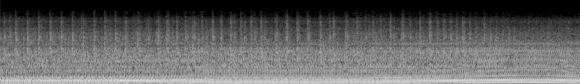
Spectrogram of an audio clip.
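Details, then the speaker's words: 1983 Polaris Indy Trail 440 two-stroke snowmobile, barn find revival: sputters and labours, pitch sagging and surging instead of a clean idle; owner suspects way too much fuel, possibly chain case oil full of gasoline; unconfirmed. "again sounds like this is running really rich well there's something happening there i don't know what it is"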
